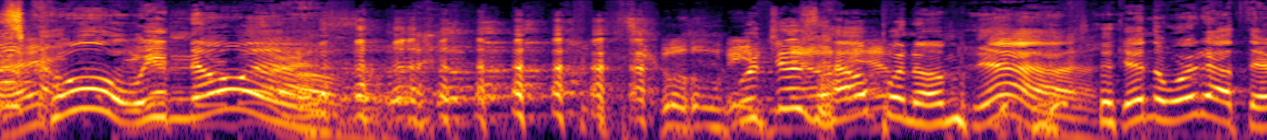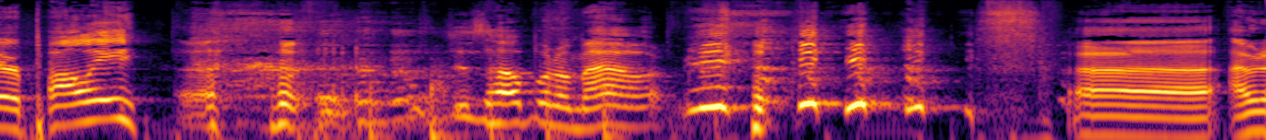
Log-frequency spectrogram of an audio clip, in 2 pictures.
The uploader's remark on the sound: Live at SF Sketchfest 2015. It's some LIVE hostful goodness!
